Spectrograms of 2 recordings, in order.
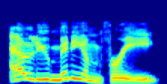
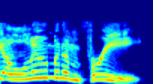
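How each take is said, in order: First: It is said the British way, aluminium. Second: It is said the American way, aluminum.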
